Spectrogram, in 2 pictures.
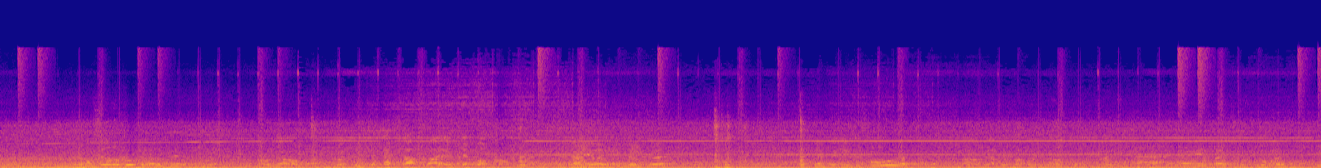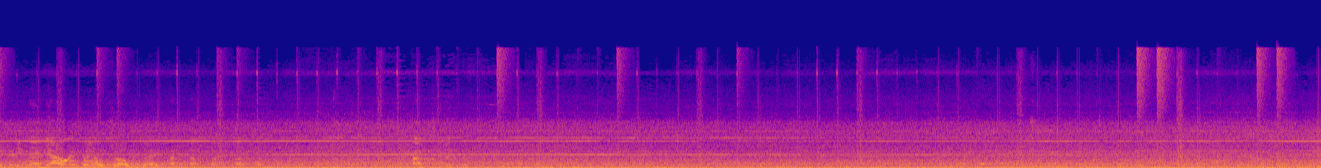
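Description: The jet engines of an airliner whine steadily.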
